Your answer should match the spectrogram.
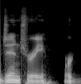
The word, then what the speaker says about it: Gentry: Is it Gentry or Gentry? Gentry. Okay, I thought it was. I've heard Gentry a lot, and that threw me off. You live in Michigan now, bro. It's the Michigan pronunciation. It's the Dutch coming through.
